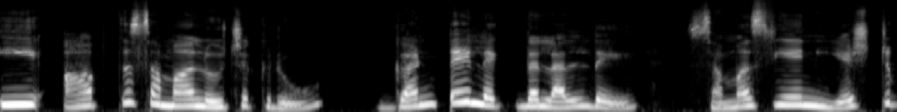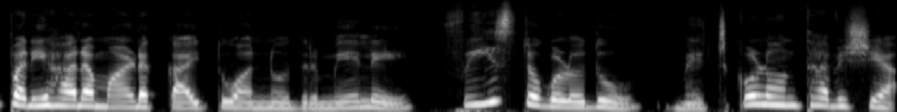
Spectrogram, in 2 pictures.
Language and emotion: Kannada, happy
